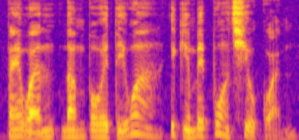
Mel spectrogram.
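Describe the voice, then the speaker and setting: A man's voice: medium pitch, very animated, moderate pace, a little mellow. An actor with a Taiwanese accent playing a wistful older man who narrates his memories of a lost love in a radio drama. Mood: reflective.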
